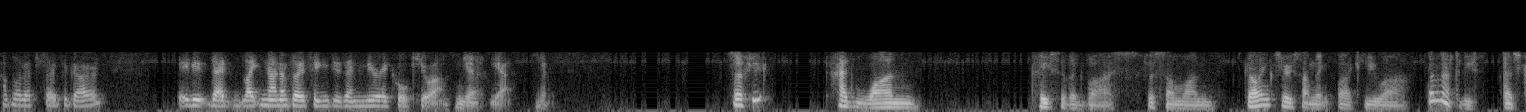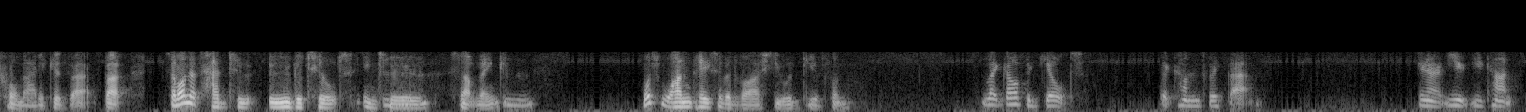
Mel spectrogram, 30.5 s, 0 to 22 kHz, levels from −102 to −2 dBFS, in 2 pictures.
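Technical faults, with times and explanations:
Throughout, tandem speech coding: speech re-encoded by two speech coders in a row, fitting G.729A then GSM full rate, compounding roughness and warble, with nothing above 3.8 kHz.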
